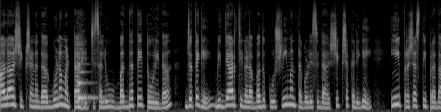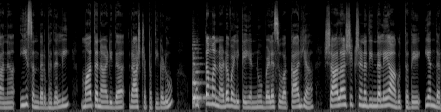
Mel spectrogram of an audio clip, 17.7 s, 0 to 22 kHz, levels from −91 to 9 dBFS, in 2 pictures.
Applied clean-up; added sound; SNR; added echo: none; Bowed string instrument; 1 dB; none.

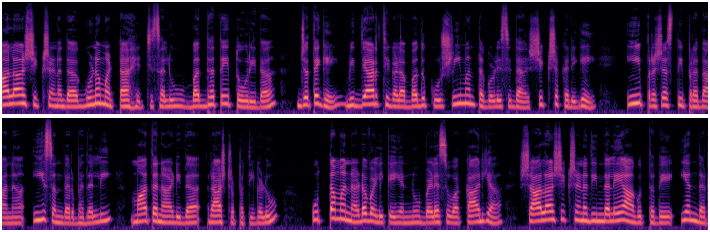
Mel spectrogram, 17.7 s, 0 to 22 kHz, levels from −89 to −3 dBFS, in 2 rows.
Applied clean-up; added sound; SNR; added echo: none; none; none; none.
